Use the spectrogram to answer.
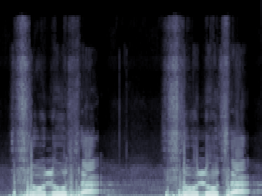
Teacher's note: سا پر زبان نکالی جاتی ہے، سیٹی کی آواز نہیں آنی چاہیے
